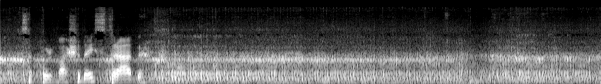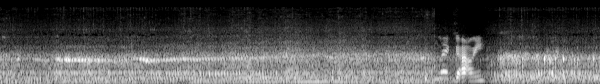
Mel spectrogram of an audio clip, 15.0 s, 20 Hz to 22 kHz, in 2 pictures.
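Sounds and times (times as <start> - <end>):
steady high whine: 0.0 - 10.3
motorcycle engine running: 0.0 - 15.0.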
